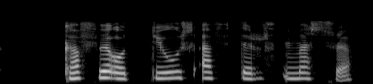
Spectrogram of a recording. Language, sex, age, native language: Icelandic, female, 8, Icelandic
